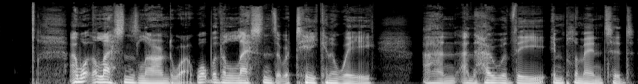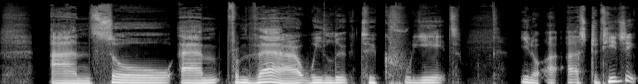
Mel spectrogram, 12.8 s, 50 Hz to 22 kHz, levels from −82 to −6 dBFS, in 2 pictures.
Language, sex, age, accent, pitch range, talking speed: English, male, 30-49, British, 105-130 Hz, 160 wpm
